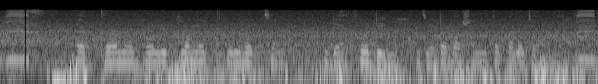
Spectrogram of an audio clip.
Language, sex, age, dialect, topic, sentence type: Bengali, female, 41-45, Standard Colloquial, agriculture, statement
